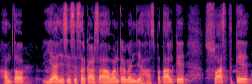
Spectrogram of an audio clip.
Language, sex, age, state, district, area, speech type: Maithili, male, 45-60, Bihar, Muzaffarpur, urban, spontaneous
